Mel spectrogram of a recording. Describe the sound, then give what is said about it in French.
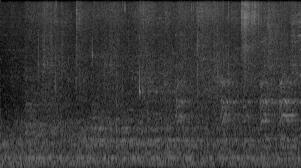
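Several dogs bark in short, scattered bursts over a steady low rumble, with an occasional whimper or yip mixed in and no one speaking. “Elle perçut les vibrations de pas bottés sur le sol, des cris, des aboiements”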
